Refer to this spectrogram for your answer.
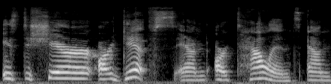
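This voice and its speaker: A woman speaks loudly at high pitch, with an animated tone and lively intonation. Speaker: online talk show host. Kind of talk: casual interview chat.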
